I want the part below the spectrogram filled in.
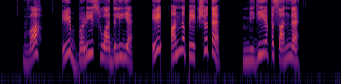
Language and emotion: Dogri, surprised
